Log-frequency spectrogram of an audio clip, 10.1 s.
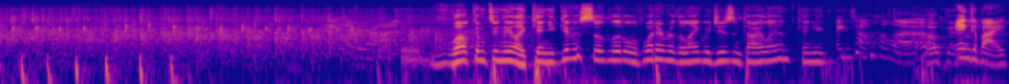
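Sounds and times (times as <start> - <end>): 
church congregation clapping to welcome a guest: 0.0 - 5.2
speech: 4.5 - 8.7, 9.3 - 10.0.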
